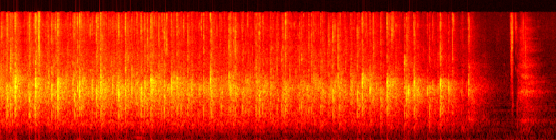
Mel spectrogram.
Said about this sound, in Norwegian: Og dere, alle dere som er i musikk og sang og multimedia og lydteknikk og sånt, ta til dere nå en stor takk fra oss når vi gir dere en skikkelig applaus nå. Tusen takk!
